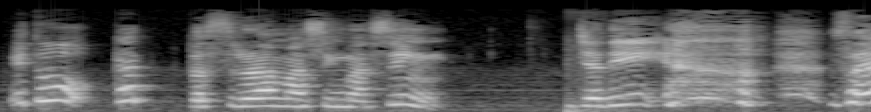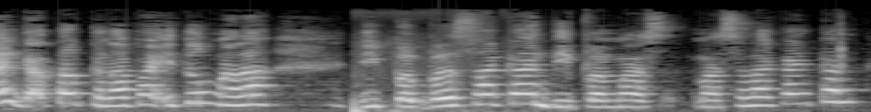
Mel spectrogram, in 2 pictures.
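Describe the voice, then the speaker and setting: A woman's voice: sits high, animated, moderate pace. A young woman from Malaysia with a Malaysian accent, giving earnest vlog commentary and switching between languages as she talks. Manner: earnest, code-switching, often restarts words. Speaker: YouTuber.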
